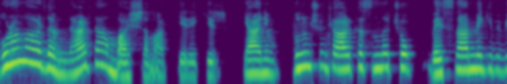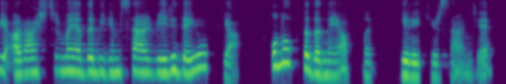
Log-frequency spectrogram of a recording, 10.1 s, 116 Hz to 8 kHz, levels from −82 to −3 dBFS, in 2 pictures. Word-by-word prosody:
buralarda 315 -2 +4
nereden 235 +7 0
başlamak 170 0 -3
gerekir? 175 +1 -10 0.2
Yani, 200 0 +3 0.2
bunun 270 +3 +2
çünkü 280 -3 -5
arkasında 255 +1 +3
çok 265 -1 -1
beslenme 235 +4 +2
gibi 235 -2 -8
bir 225 -4 +1
araştırma 215 +3 -1
ya 215 -2 0
da 220 -1 +2
bilimsel 210 0 -1
veri 210 +2 0
de 220 - +3
yok 260 +6 0
ya. - - -6 0.3
O 295 +1 +4
noktada 325 -12 +3
ne 185 0 -4
yapmak 180 -1 -8 0.3
gerekir 170 -2 -1
sence? 160 - -11
220 Hz, 155 wpm, -23 LUFS, 195-260 Hz, 0.3 s, buralarda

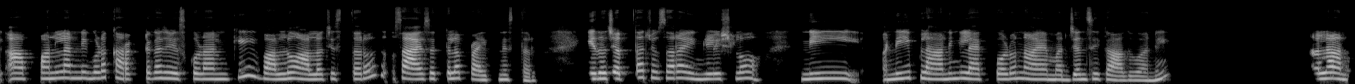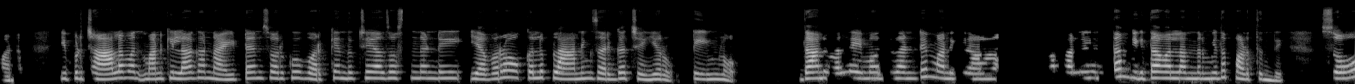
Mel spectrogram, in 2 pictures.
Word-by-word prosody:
ఆ - - +7 0.2
పనులన్నీ 285 +1 +1
గూడా 310 +3 -1
కరెక్ట్‌గా 270 +1 -1
చేసుకోవడానికి, 250 +3 -1 0.2
వాళ్ళు 245 +2 +3
ఆలోచిస్తారు. 250 +4 -2 0.3
సాయశక్తులా 265 +1 +4
ప్రయత్నిస్తారు. 210 -4 -4 0.6
ఏదో 270 - +4
చెప్తారు 270 +5 0
చూసారా? 290 0 0
ఇంగ్లీషులో 255 +3 -1 0.6
నీ, 260 +1 +4 0.7
నీ 265 - +2 0.2
ప్లానింగ్ 260 +1 +2
లేకపోవడం. 245 +1 -1
నా - - +3 0.2
ఎమర్జెన్సీ 230 +2 -1
కాదు 195 -1 0
అని. 200 - -2 1.5
అలా 270 +2 +6
అనమాట. 200 -6 -4 0.5
ఇప్పుడు 270 +2 -5
చాలా 245 +3 +7
మంది 295 -6 -2
మనకి 260 +3 0
ఇలాగా 280 +3 +2
నైట్ 230 0 0
టైమ్స్ 285 +1 -2
వరకు 280 +2 -3 0.2
వర్క్ 240 +3 -3
ఎందుకు 275 -1 -4
చేయాల్సొస్తుందండి. 290 0 -1 0.4
ఎవరో 265 +7 0
ఒకళ్ళు 300 0 -2
ప్లానింగ్ 265 +1 +3
సరిగ్గా 255 +2 0
చెయ్యరు 230 -3 -1 0.2
టీములో. 235 -4 -1 0.8
దానివల్లేమవుతదంటే 280 +1 +2
మనకి 275 -1 -1
ఆహ్, 250 0 0 0.6
ఆ - - -2
పని 280 +1 0
అంతా 290 +5 +1
మిగతా 280 +1 +4
వాళ్ళందరి 275 -2 +2
మీద 275 +4 -1
పడుతుంది. 235 -8 0 0.5
సో, 285 -2 +3
265 Hz, 115 wpm, -23 LUFS, 245-285 Hz, 1.5 s, ఆ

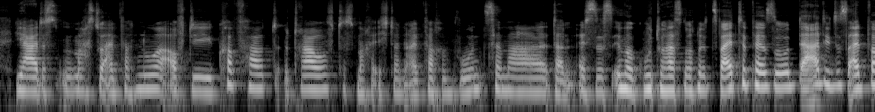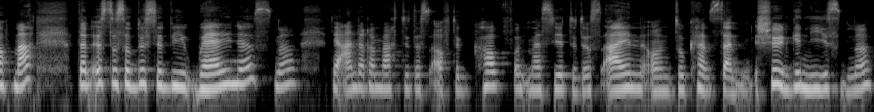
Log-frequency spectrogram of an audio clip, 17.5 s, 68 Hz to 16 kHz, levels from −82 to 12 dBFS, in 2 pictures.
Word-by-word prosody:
Ja, 190 -2 +4
das 185 0 -7
m 185 - -10
machst 185 -2 -8
du - - +1
einfach 180 +1 -5
nur 205 +1 -2
auf 190 -1 -2
die 185 -1 -4
Kopfhaut 220 -1 -3
drauf. 205 +4 0
Das 200 -2 -12
mache 170 0 -9
ich - - -10
dann 175 -1 -10
einfach 170 +2 -6
im 170 0 -12
Wohnzimmer. 185 -1 -4
Dann 175 +7 -4
ist 185 -4 -3
es 185 -1 -6
immer 210 -3 +4
gut, 205 +3 -1
du 200 - +2
hast 195 0 +2
noch 195 -2 -2
'ne 205 -2 -3
zweite 210 +5 +5
Person 235 -2 +3
da, - - +7
die 265 -2 0
das 250 +1 -2
einfach 235 +5 +4
macht. 245 +7 +4 0.4
Dann 260 -1 +4
ist 265 +2 0
das 270 - +3
so 270 - +5
'n 245 - 0
bisschen 260 -3 +1
wie 240 -2 +4
Wellness, 270 - +3
ne? 260 +4 -5 0.3
Der - - 0
andere 220 +2 -2
macht 215 0 -5
dir 210 - -10
das 205 0 -9
auf 190 - -6
den 195 0 -14
Kopf 240 +1 -4
und 215 - -7
massiert 205 +1 -5
dir 185 - -10
das 195 +1 -8
ein 215 +3 +3
und 190 0 -6
du 205 - -4
kannst 200 -3 -3
dann 180 - -1
schön 270 -6 +3
genießen, 215 -2 -1
ne? 225 +6 -4
210 Hz, 215 wpm, -21 LUFS, 190-235 Hz, 0.4 s, da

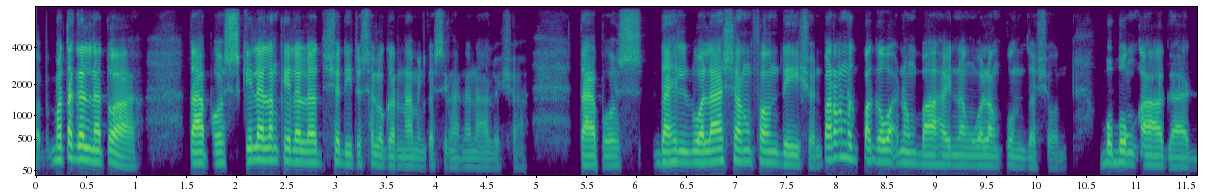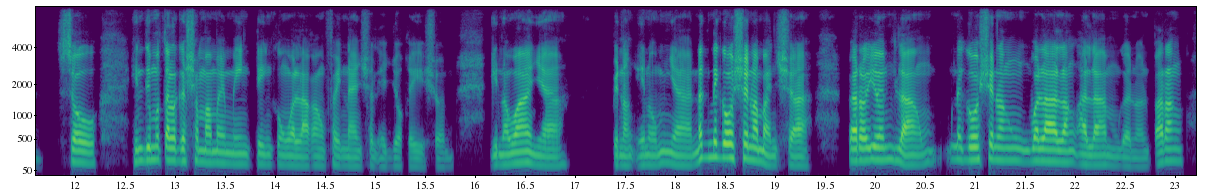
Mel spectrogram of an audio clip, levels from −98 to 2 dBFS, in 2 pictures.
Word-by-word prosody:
ma-matagal 190 0 +6
na 160 - +6
'to - - +2
ah, 105 -3 +2 0.5
tapos 145 0 +3
kilalang-kilala 175 -4 +5
siya 160 - -2
dito 135 -2 -7
sa - - -10
lugar 120 -2 -5
namin, 110 -3 -6
kasi - - -9
nga 105 - -12
nanalo 95 -2 -14
siya. - - -18 0.5
Tapos 120 -1 0 0.2
dahil 150 +1 +1
wala 155 +2 +5
siyang 165 -2 +1
foundation, 140 -7 -2
parang 215 +3 +3
nagpagawa 170 -4 0
ng 145 -2 -7
bahay 125 -1 0
ng 125 -1 -7
walang 120 -1 -2
pundasyon, 105 -5 -13 0.4
bubong 145 -1 -1
kaagad. 115 -4 -1 0.2
So, 150 -4 -2 0.4
hindi 175 +2 -1
mo 185 - -2
talaga 175 -3 +1
siya 170 +1 -1
mame-maintain 140 -3 -5
kung 125 0 -11
wala 110 -1 -2
kang 115 -2 -8
financial 110 -3 -8
education. 100 -1 -14 0.3
Ginawa 135 +4 0
niya, 115 0 -4 0.5
pinang-inom 120 +1 -7
niya, 120 -5 -4
nag-negosyo 210 0 +4
naman 170 -9 +1
siya, 115 -1 -2 0.4
pero 175 +1 +5
'yon 185 0 +1
lang, 125 0 0 0.2
negosyo 185 +1 0
nang 175 -2 -4
wala 170 -1 +6
lang 155 -2 +1
alam, 125 -2 -2
gano'n. 100 -2 -12
Parang 170 +3 -1
140 Hz, 145 wpm, -24 LUFS, 120-165 Hz, 0.5 s, ma-matagal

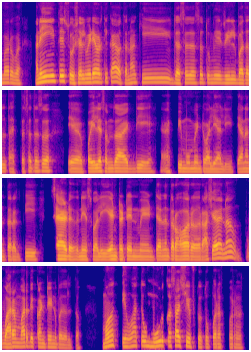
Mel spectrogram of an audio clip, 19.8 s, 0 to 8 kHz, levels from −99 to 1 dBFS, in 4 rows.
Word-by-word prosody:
बरोबर. 130 -4 -2 0.3
आणि 180 +5 +6
ते 190 - +7
सोशल 135 -5 +1
मीडियावरती 155 +1 +3
काय 165 +3 0
होतं 115 -7 -1
ना, 135 +3 -4
की 150 0 -4
जसं-जसं 130 +2 -1
तुम्ही 130 0 -2
रील 125 0 -1
बदलताय, 115 -4 -2
तसं-तसं 120 +3 -2 0.4
अ, 105 -2 0
पहिले 110 +2 +3
समजा 110 -1 0
अगदी 105 +2 -4 0.2
हॅप्पी 105 +2 -9
मोमेंटवाली 105 -2 -3
आली, 90 -1 -6
त्यानंतर 105 +1 -3
अगदी 105 +2 -5 0.5
सॅडनेसवाली,, 110 -2 +4
त्यानंतर 115 0 +4
एंटरटेनमेंट, 110 +1 -1
हॉरर. 110 -1 +3
अशा 135 +7 +4
आहे 165 - +3
ना, 175 +4 0 0.4
वारंवार 140 +4 +3
ते 150 - +1
कंटेंट 125 -1 -2
बदलतं. 100 -2 -7 0.5
मग 150 +6 +5 0.2
तेव्हा 140 +3 -1
तो 165 -1 +2 0.2
मूड 165 +3 +3
कसा 160 +2 +3
शिफ्ट 145 -3 -2
होतो 120 -1 -5
परत-परत? 115 -2 -6
115 Hz, 125 wpm, -21 LUFS, 110-140 Hz, 0.5 s, ते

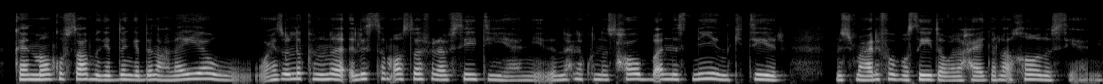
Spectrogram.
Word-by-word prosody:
كان 230 0 +4
موقف 235 +2 +3
صعب 235 -1 +3
جدًا، 210 +1 +1
جدًا 215 0 +1
عليّا 225 +6 +2
وعايزة 220 -1 -3
أقول 240 +2 +3
لك 260 -1 -1
إن 235 0 +3
أنا 225 -2 +3
لسّه 250 +3 -1
مأثّر 245 +1 +1
في 240 0 -6
نفسيتي 220 -1 -2
يعني 195 0 -8
لإن 210 +2 -3
إحنا 240 +2 -4
كُنّا 235 -1 -4
اصحاب 235 +1 0
بقى 235 0 +2
لنّا 235 0 +1
سِنين 235 0 0
كتير 215 -1 0 0.5
مش 210 +1 -5
معرفة 225 +4 +1
بسيطة 210 -1 +2
ولا 190 +1 -3
حاجة، 195 +1 -2
لأ 200 -1 -2
خالص 215 -3 -1
يعني 205 -1 -12
225 Hz, 175 wpm, -23 LUFS, 210-235 Hz, 0.5 s, كان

